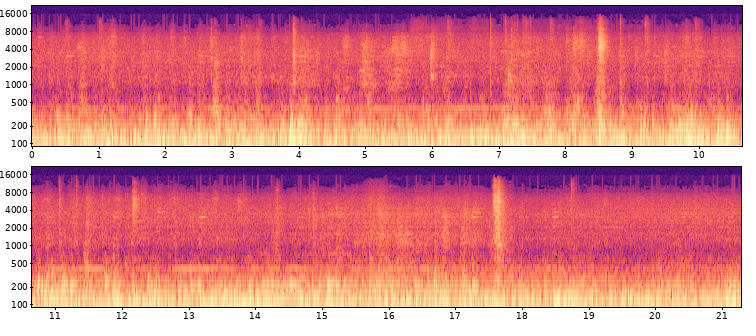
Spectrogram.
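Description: Passenger train carriage in motion, heard from inside: a steady low running rumble with a faint intermittent hum and occasional sharp clicks and knocks, the sharpest near the end.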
